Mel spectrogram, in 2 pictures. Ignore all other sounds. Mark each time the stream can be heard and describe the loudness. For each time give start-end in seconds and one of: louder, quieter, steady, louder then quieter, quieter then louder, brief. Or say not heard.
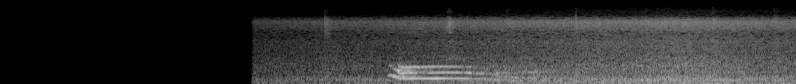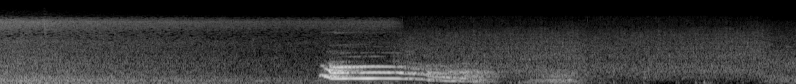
2.5-15.8 louder then quieter.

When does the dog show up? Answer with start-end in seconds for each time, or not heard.
3.9-5.5, 11.2-13.7.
